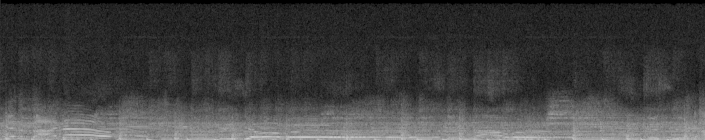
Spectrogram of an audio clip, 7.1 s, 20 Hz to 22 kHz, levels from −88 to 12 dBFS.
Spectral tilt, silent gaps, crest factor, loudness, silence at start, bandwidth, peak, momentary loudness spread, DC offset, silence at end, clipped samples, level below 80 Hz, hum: -6.5 dB/octave; none; 12 dB; -18 LUFS; 0 s; over 20 kHz; -6 dBFS; 5 LU; under 0.1%; 0 s; under 0.1%; -32 dBFS; none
